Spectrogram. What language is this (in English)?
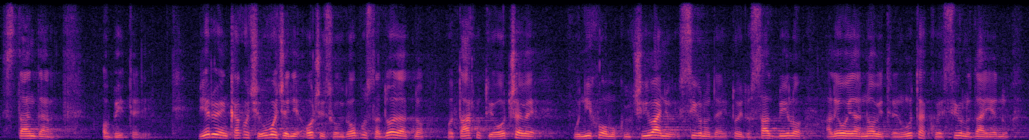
Croatian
